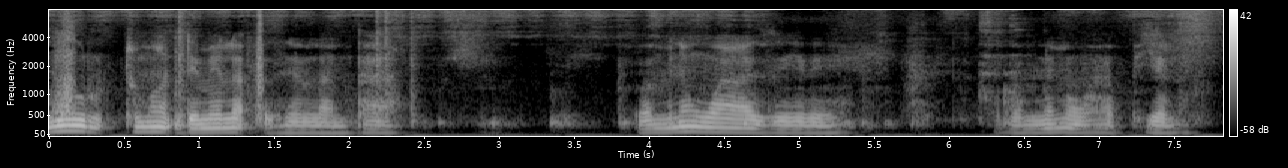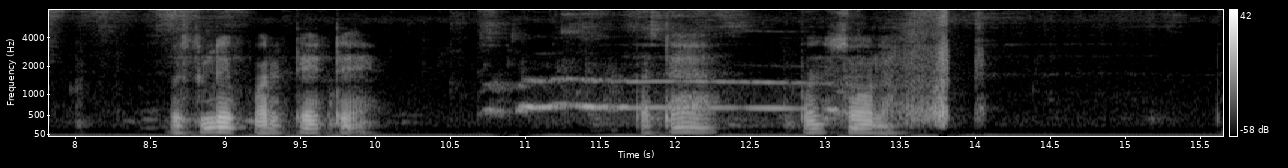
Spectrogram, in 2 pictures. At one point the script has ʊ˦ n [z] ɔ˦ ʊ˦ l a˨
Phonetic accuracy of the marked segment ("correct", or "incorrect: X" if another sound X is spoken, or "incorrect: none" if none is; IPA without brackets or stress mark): incorrect: s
